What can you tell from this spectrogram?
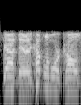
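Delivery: usual speaking voice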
